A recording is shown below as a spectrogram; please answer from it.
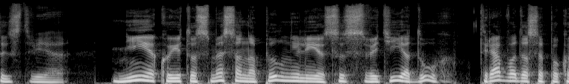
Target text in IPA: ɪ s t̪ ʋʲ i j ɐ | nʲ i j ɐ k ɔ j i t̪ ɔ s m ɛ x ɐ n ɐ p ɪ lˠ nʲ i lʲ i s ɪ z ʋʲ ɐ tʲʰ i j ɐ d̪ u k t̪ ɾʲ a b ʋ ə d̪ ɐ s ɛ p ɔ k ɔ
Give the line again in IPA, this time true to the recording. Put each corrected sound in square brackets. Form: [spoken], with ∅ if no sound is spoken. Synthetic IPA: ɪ s t̪ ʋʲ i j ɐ | nʲ i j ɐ k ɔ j i t̪ ɔ s m ɛ [s] ɐ n ɐ p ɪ lˠ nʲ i lʲ i s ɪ [s] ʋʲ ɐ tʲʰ i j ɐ d̪ u [x] t̪ ɾʲ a b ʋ [ɐ] d̪ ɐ s ɛ p ɔ k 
